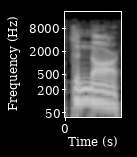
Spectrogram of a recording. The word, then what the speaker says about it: dinar: dinar I guess it's I guess the proper pronunciation is dinar its tits the Islamic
